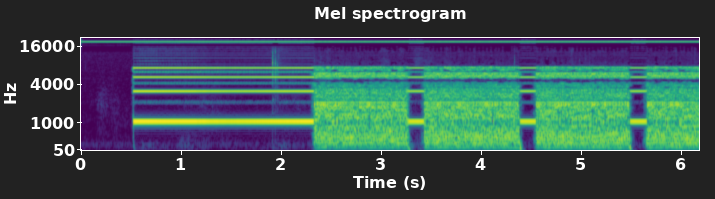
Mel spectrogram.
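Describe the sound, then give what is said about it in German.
Software data broadcast over the radio in the 1980s on Radio DR2. A sudden steady high tone gives way to a loud, harsh wash of hissing data noise, cut by three brief dropouts at regular intervals. “über Radio DR2 gab es dann so eine Spezialsendung nur für Software, wo dann wirklich über einige Jahre Software verteilt wurde auf diese Art und Weise. Und wie sich das genau anhört, das hören Sie jetzt”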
